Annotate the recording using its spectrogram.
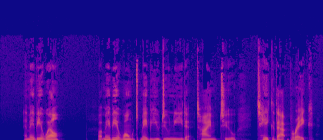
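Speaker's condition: No condition

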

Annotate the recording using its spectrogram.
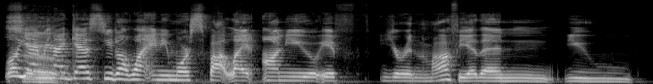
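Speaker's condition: No condition

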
